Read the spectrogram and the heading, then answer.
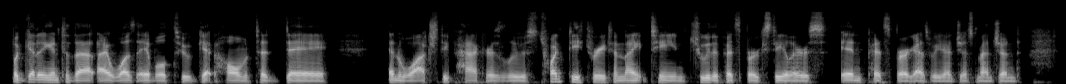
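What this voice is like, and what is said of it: Hoarse, strained voice. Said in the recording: “my voice is shot. So I apologize if I sound a little different.”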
